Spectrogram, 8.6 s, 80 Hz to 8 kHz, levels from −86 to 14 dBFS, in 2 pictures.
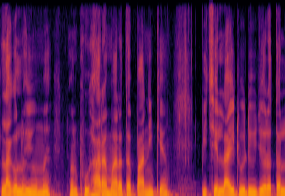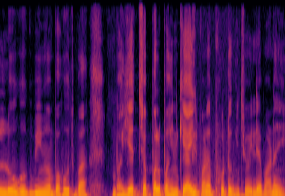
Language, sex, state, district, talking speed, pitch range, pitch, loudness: Bhojpuri, male, Bihar, Muzaffarpur, 175 wpm, 125-135 Hz, 130 Hz, -15 LUFS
